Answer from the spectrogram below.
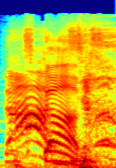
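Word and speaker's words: Doubs: Romeo Dubs? Dobbs? Dubs? I know I was going to get that wrong. I read that and I said, oh, what is this? – I should have phonetically spelled it for you. Sorry. – It's Dubs? – Dobbs. – Dobbs.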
